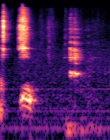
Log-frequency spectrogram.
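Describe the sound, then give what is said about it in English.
Shaking a container, then popping its lid open: a short burst of rattling followed by a brief, sharp pop, with quiet gaps around them. “Let me see that lid. Let me shake it and pop it.”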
